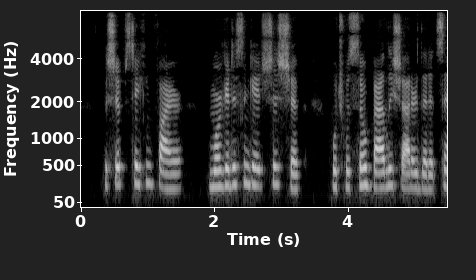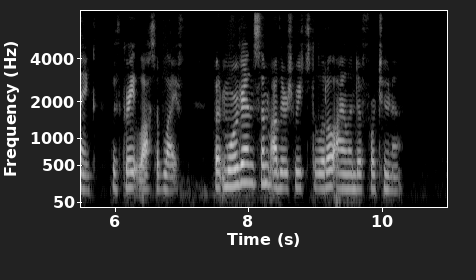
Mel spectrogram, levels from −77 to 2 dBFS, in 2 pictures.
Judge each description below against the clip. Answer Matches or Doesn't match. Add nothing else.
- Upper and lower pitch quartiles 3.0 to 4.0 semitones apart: Matches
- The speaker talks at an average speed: Matches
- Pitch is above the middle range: Matches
